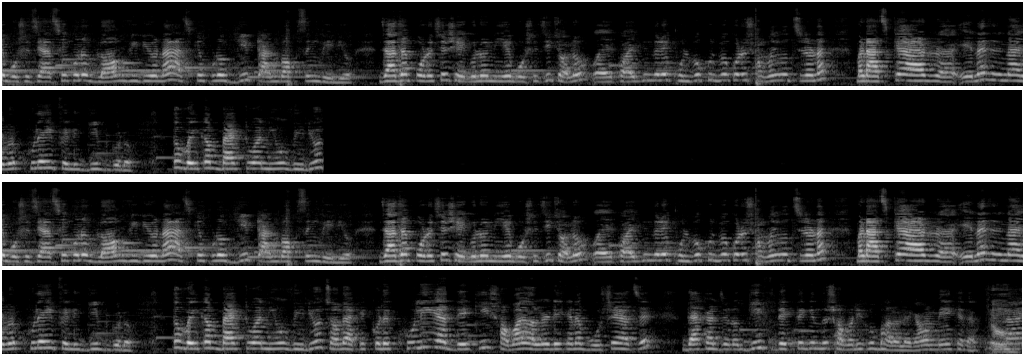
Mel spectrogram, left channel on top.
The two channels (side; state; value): left; drops out; at 13.5 s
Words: বসেছে। আজকে কোনো ব্লগ ভিডিও না, আজকে পুরো গিফট আনবক্সিং ভিডিও। যা যা পড়েছে সেগুলো নিয়ে বসেছি। চলো কয়েকদিন ধরে খুলবো করে সময় হচ্ছিল না, বাট আজকে আর না এবার খুলেই ফেলি গিফট গুলো। তো welcome back to a new video. চলো এক এক করে খুলি আর দেখি। সবাই অলরেডি এখানে বসে আছে দেখার জন্য। গিফট দেখতে কিন্তু সবারই খুব ভালো লাগে। আমার মেয়েকে দেখো,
